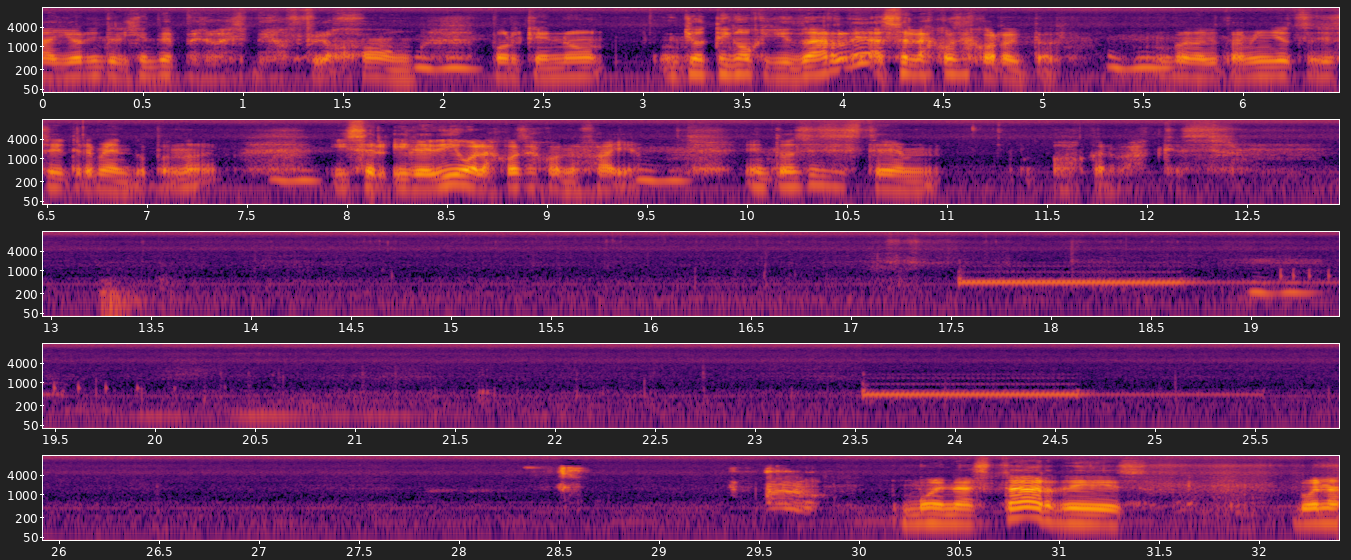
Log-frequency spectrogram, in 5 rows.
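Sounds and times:
speech: 0.0s - 12.5s, 19.0s - 19.4s, 30.2s - 31.5s, 32.2s - 32.3s
telephone ringback tone of an unanswered call: 17.6s - 19.4s, 23.5s - 25.5s.

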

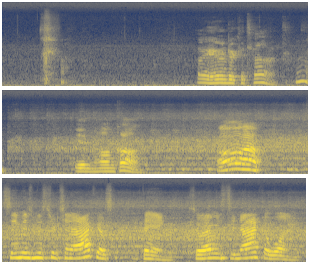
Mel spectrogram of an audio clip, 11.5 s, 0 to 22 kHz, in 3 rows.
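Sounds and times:
faint snuffly exhale: 0.5s - 0.8s
sneeze: 0.5s - 0.9s
speech: 2.4s - 11.4s
laughter: 3.9s - 11.4s.

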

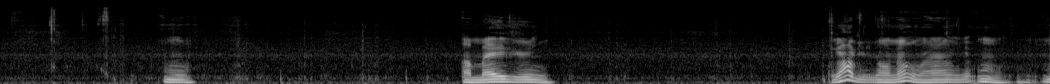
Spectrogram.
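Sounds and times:
chewing a lightly salted crunchy cracker: 0.4s - 4.6s, 5.6s - 9.7s
hummed voice sound: 1.6s - 2.0s, 8.4s - 10.4s
speech: 1.6s - 2.0s, 4.6s - 5.6s, 8.3s - 10.4s.

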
